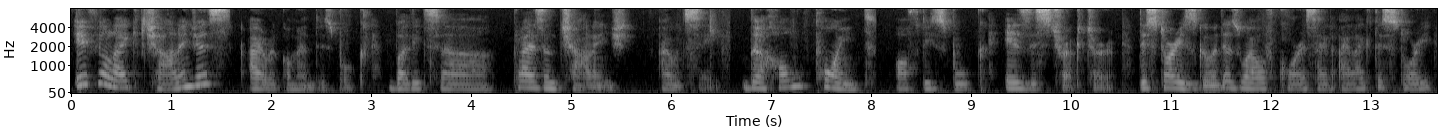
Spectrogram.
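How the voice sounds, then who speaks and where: A woman in her thirties whose first language is Portuguese, narrating a relaxed lifestyle vlog in a chatty way and restarting words now and then. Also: medium pitch, a little slow, few pauses, slightly rough. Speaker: lifestyle vlogger. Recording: soft background music.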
